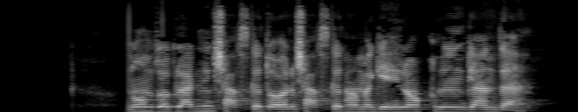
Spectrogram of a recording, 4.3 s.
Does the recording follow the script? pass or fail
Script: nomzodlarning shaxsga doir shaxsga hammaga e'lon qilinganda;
pass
